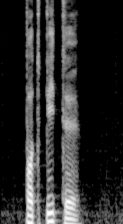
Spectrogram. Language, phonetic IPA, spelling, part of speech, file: Polish, [pɔtˈpʲitɨ], podpity, adjective, Pl-podpity.ogg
